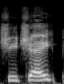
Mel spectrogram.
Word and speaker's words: Tite: Their manager, whose name is T-I-T-E, is pronounced Chiche. People are going to get that wrong.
